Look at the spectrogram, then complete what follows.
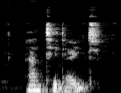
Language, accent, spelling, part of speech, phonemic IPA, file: English, Southern England, antedate, verb / noun, /ˈæntiˌdeɪt/, LL-Q1860 (eng)-antedate.wav
- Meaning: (verb) 1. To occur before an event or time; to exist further back in time 2. To assign a date to a document or action earlier than the actual date 3. To find earlier citational evidence for a term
